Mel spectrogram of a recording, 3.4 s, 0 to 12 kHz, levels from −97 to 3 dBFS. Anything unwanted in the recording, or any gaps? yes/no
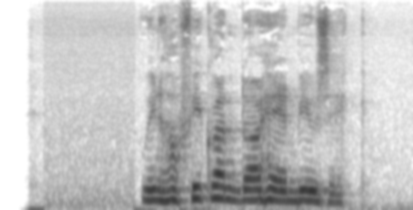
no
